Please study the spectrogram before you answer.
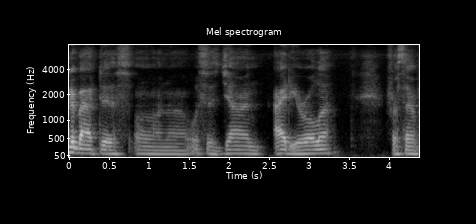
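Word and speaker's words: John Iadarola: And I learned about this on what's this, John Iderola, first time I pronounced his name right, on the Damage Report.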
